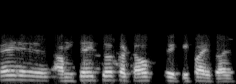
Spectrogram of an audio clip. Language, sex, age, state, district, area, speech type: Marathi, male, 18-30, Maharashtra, Kolhapur, urban, conversation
